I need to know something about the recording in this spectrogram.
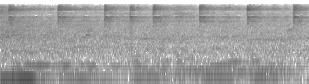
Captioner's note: none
